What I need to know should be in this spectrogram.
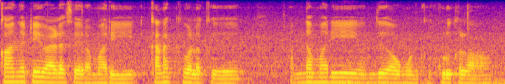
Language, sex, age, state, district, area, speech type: Tamil, male, 18-30, Tamil Nadu, Tiruvarur, urban, spontaneous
